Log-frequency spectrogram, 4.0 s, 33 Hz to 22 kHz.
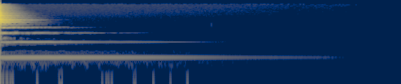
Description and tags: Wine Glass Hit C4
Wine glass, tuned with water, being hit with an improvised percussion stick made from chopstick and a piece of plastic. Recorded with Olympus LS-10 (no zoom) in a small reverberating bathroom, edited in Audacity. The whole pack intended to be used as a virtual instrument.
Note C4 (Root note C5, 440Hz).
hit, note, percussion, one-shot, percs, clean, melodic, glass, water, percussive, wine-glass, tuned, instrument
